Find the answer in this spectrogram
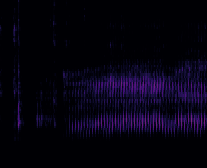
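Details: Waterslager canary begins with a few soft clicks and short notes, then settles into a fast, even rolling trill that swells steadily louder over about three seconds.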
